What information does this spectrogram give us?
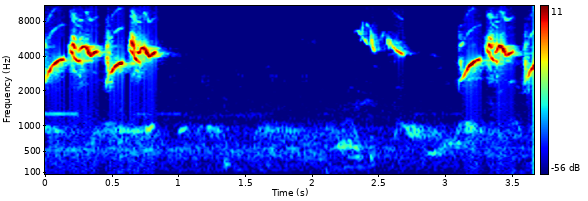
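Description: A Yellow-fronted Canary sings bright, high twittering phrases of quick rising and falling notes, with a brief pause between bursts.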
